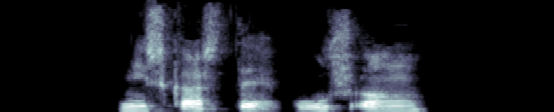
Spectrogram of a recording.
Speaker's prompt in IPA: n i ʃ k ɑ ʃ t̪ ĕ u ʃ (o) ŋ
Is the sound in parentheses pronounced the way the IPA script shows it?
no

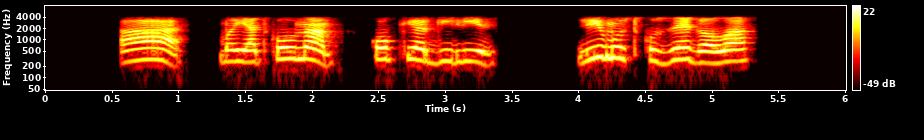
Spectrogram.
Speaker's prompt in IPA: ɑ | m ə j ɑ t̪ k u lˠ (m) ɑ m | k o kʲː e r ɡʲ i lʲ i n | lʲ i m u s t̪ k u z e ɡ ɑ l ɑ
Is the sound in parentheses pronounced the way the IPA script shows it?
no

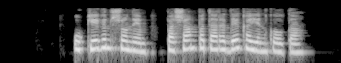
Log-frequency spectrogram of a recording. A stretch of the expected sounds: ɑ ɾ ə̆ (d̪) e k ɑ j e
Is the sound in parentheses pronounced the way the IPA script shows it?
yes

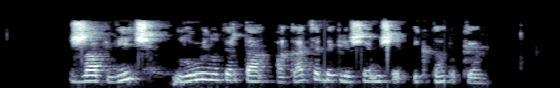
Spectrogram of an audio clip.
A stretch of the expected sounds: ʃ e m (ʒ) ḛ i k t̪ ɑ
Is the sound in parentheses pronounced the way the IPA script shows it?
no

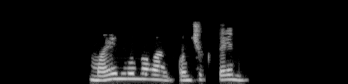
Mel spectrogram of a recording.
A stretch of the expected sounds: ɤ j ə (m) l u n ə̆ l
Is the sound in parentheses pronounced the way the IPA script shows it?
no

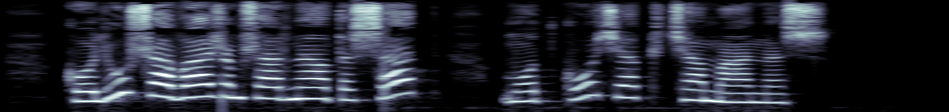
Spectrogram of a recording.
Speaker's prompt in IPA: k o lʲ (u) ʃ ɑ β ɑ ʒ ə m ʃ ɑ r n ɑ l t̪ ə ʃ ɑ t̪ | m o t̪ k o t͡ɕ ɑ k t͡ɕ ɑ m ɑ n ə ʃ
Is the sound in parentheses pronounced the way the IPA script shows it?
yes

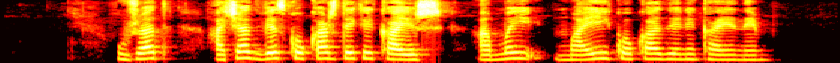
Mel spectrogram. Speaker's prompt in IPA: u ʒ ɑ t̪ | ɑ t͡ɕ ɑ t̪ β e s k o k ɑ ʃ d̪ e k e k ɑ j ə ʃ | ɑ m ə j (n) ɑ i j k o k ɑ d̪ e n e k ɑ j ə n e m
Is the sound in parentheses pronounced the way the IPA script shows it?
no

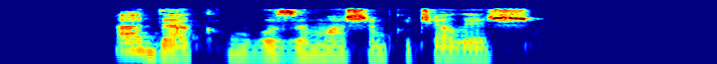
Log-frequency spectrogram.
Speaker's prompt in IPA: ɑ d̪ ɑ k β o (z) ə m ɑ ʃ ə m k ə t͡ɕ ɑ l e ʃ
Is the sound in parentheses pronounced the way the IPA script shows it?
yes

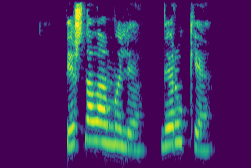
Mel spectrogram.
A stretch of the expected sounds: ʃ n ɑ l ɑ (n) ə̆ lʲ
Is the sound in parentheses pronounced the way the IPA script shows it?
no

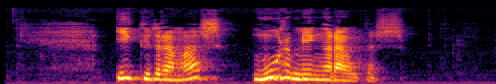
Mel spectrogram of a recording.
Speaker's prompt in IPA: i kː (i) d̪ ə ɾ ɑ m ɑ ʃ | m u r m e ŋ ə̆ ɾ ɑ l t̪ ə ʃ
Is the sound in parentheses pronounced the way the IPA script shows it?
no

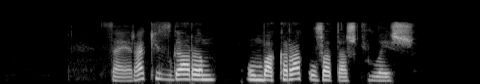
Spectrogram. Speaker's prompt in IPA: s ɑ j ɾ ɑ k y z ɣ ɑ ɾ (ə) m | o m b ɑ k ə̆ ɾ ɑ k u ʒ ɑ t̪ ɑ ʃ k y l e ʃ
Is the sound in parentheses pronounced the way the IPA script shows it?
yes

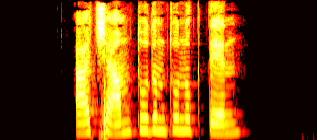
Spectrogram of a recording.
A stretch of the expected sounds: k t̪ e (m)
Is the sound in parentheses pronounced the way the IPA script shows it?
no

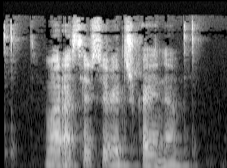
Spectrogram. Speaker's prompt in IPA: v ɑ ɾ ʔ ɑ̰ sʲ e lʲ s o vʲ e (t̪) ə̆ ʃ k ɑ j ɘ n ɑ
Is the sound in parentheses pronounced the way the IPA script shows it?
yes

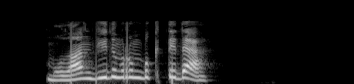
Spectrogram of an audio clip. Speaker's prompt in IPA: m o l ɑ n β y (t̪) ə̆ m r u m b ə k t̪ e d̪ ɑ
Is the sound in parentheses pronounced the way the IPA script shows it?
no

